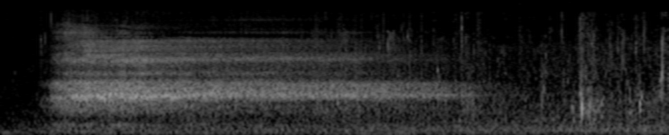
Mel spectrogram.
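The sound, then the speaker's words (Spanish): River water rushes steadily over stones, a loud hiss and burble that swells in quickly, holds for several seconds, then eases into a quieter murmur with a few small splashes. “El agua, el río, la piedra y el sonido me devuelven aquí, a lo bonito.”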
